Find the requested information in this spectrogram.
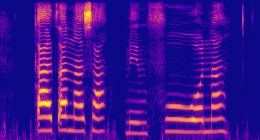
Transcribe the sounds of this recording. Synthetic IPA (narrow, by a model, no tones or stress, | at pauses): kʼat͡sʼanaʂa | mɪɱfuwɔna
